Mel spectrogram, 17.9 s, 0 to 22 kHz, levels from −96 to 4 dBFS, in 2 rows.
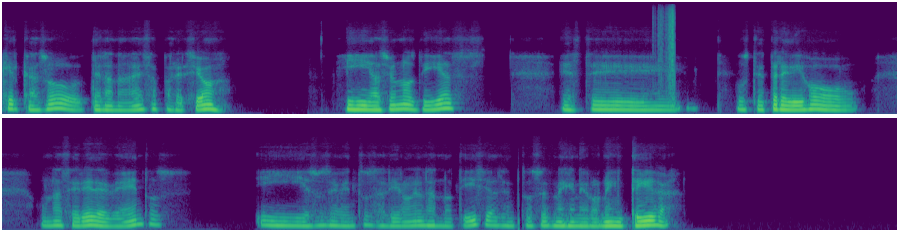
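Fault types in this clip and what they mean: Cable scratch noise: dense, uneven scratching over the speech from 6.51 to 6.75 s, likely a worn connector moving; a brief rustle, not separate clicks.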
